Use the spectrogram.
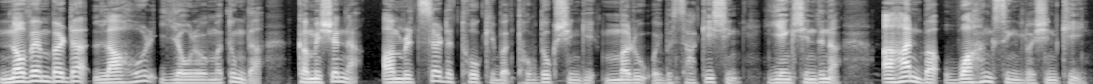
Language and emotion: Manipuri, neutral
